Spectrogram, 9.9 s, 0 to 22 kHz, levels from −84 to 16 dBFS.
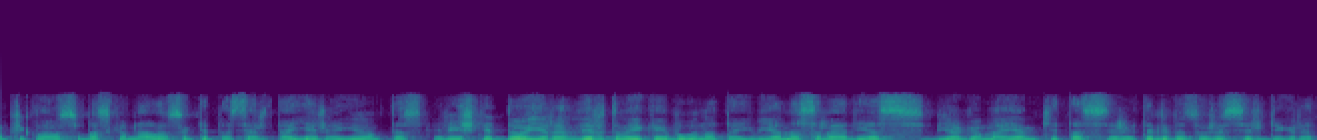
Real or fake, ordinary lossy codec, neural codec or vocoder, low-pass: fake; AAC, 32 kbps; codec, 16 kHz in and 24 kHz out, 1 kbps, XY-Tokenizer; 7.2 kHz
